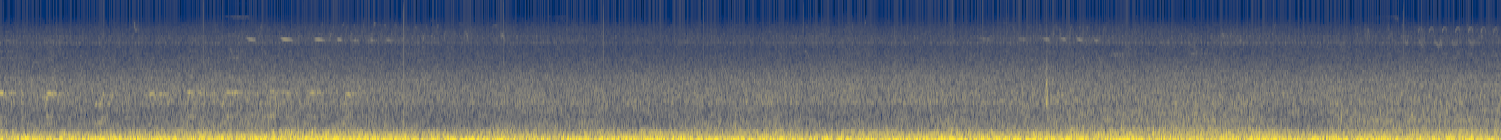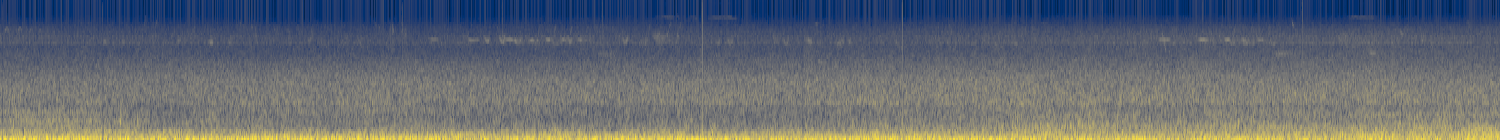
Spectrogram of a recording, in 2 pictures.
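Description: Steady low rumble of wind buffeting the microphone, with a few faint goose honks in the first few seconds and faint high bird chirps now and then.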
